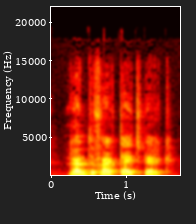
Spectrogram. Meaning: space age
- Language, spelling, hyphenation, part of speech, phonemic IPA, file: Dutch, ruimtevaarttijdperk, ruim‧te‧vaart‧tijd‧perk, noun, /ˈrœy̯m.tə.vaːr(t)ˌtɛi̯t.pɛrk/, Nl-ruimtevaarttijdperk.ogg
